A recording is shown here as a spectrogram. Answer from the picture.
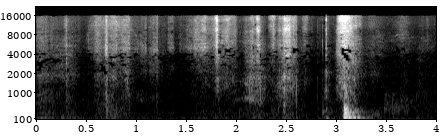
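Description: Trading cards being handled and slid over a playmat: faint, scattered rustles and light taps.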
